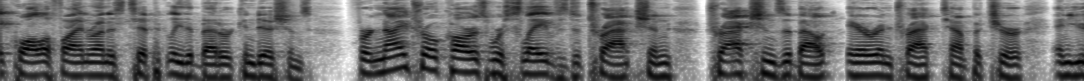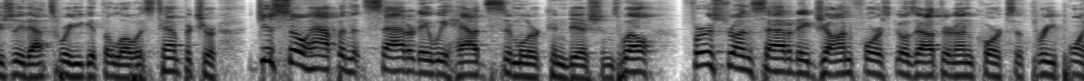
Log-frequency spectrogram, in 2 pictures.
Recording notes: SEMA SHOW 2019 An Automotive Celebrity Mash-Up from the Shell Pioneering Performance Stage. On the Shell Pioneering Performance LIVE Stage.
